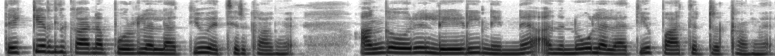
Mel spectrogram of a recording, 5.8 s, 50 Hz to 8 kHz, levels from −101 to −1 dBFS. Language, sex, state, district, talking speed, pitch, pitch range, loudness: Tamil, female, Tamil Nadu, Nilgiris, 115 wpm, 215 Hz, 200-240 Hz, -13 LUFS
